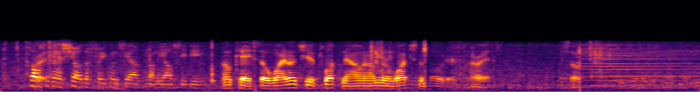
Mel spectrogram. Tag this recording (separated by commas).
Speech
